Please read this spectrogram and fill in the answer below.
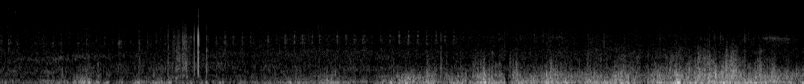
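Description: Wind buffeting the microphone: an irregular low noise that grows louder through the second half, with one sharp click about two seconds in.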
